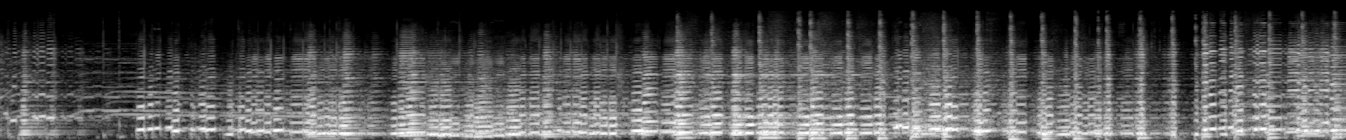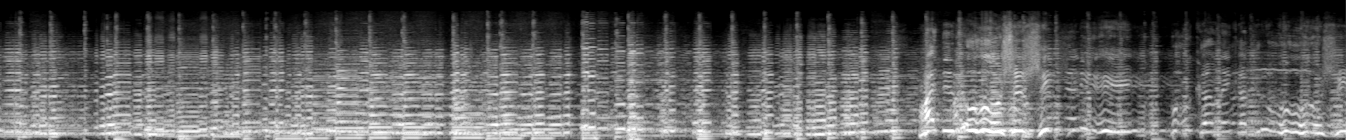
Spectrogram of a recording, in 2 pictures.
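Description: Button accordion playing an instrumental folk tune, a melody over a steady pulsing bass. There is a brief louder burst near the end.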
